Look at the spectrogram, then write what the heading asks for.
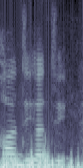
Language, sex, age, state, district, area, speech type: Punjabi, female, 18-30, Punjab, Amritsar, urban, spontaneous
